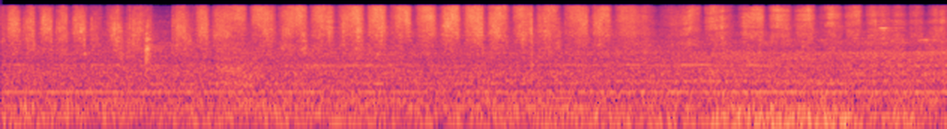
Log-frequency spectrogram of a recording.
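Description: Rapid rhythmic scraping strokes, about five a second, like hand filing or sanding, over a steady machine hum.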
